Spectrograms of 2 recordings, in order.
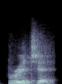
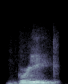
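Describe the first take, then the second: First: The name is said in its modern form. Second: The name is said in its old Irish form. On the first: "that would be um, a modern a modern pronunciation" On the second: "old, you know, Irish Gaelic, it would be Brig"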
